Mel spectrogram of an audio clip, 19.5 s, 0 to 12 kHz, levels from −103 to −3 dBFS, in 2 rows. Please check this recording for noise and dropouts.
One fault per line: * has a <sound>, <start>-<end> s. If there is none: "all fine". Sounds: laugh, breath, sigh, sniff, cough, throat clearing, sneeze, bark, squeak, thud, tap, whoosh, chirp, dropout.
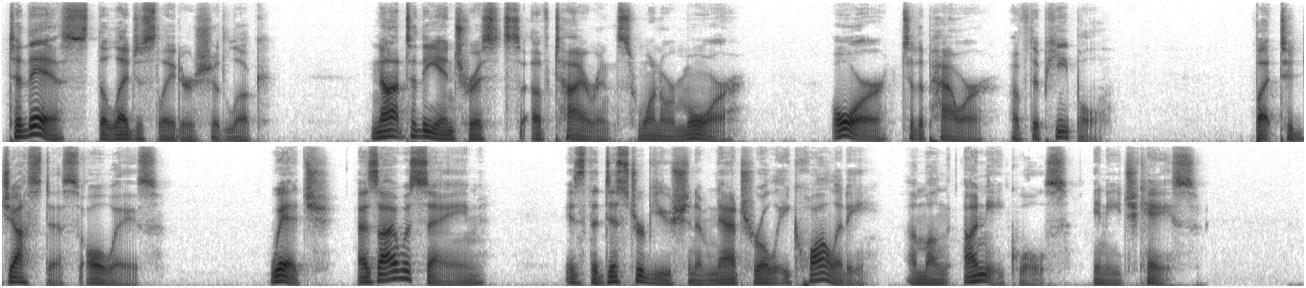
all fine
